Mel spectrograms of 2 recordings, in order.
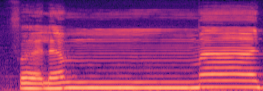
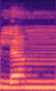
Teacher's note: واو زبر وا، لام زبر میم، لم. لام کو میم مشدد کے ساتھ ملائیں گے اور میم میں مشدد میں غنہ ہوگا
